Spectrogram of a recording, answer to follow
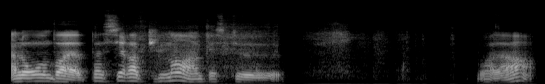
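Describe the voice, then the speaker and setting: A man's voice: mid-range voice, fairly bright tone, a little hiss or hum. A man hosting a craft channel, leafing through a paper pad on camera and gushing over each page with repeated little compliments and fillers.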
